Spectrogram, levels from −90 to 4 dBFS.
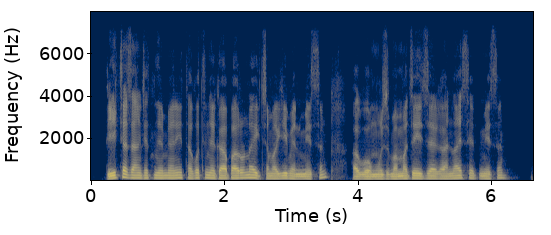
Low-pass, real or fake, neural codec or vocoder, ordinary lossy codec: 7.2 kHz; fake; codec, 16 kHz, 16 kbps, FunCodec, trained on LibriTTS, 50 frames a second; none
